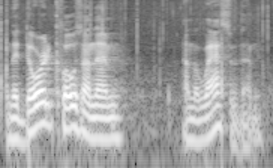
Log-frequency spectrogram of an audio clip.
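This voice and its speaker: A man's voice: on the low side, lively intonation, fairly quick, husky, rough recording. A man narrating a children's storybook as a teacher reading aloud.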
